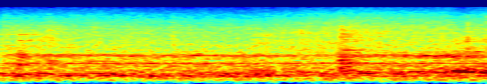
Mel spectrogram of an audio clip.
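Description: Steady mechanical background hum and hiss with a faint, thin steady whine, and one small knock near the end.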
